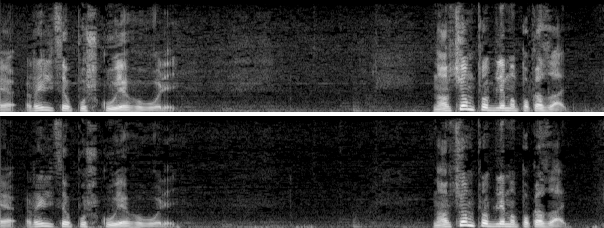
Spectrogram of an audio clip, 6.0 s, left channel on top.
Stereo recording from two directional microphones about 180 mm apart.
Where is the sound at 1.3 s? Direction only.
5° right (ahead or behind).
